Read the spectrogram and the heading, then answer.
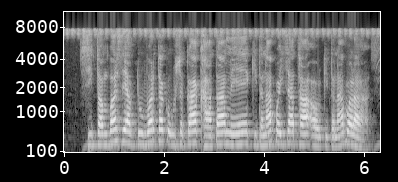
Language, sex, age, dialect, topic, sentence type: Bhojpuri, male, 18-24, Western, banking, question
